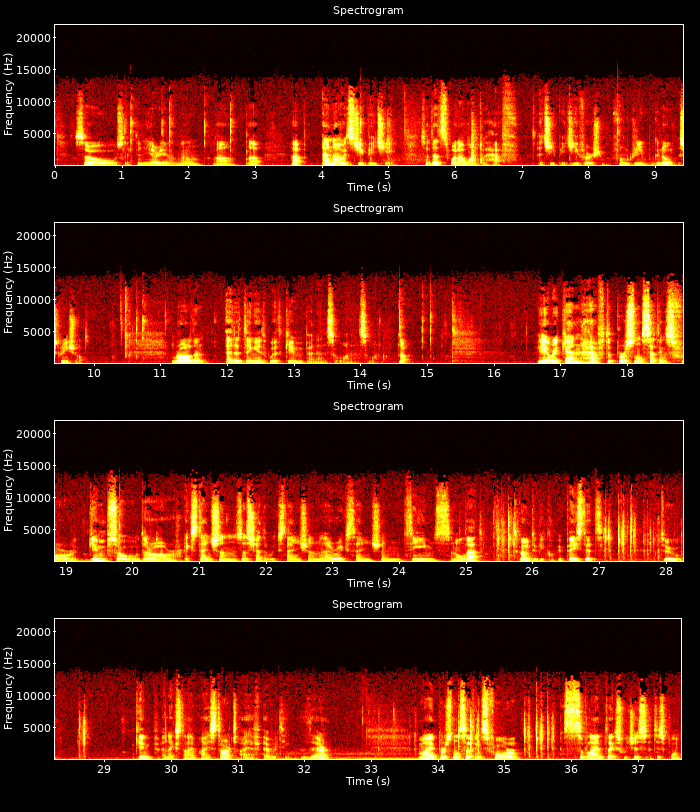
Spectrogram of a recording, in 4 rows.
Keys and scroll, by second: 25.7 typing, 26.8-27.9 typing, 28.5 Return, 34.4-36.1 typing.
